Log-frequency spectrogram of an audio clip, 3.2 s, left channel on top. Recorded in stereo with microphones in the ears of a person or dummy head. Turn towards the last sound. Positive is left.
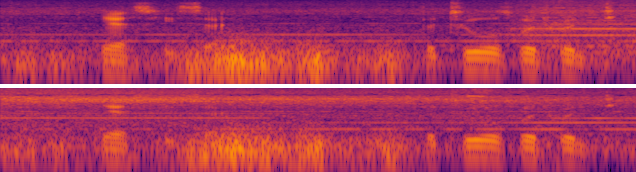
turn(degrees=20)  # may be behind; listen again after turning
